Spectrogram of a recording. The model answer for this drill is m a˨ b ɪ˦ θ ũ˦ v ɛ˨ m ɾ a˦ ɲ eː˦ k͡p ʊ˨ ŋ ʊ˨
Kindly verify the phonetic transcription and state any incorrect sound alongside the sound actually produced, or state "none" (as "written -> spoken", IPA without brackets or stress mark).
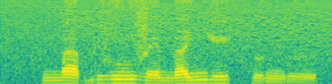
θ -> v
